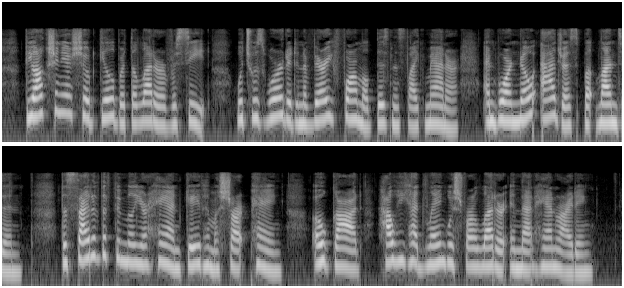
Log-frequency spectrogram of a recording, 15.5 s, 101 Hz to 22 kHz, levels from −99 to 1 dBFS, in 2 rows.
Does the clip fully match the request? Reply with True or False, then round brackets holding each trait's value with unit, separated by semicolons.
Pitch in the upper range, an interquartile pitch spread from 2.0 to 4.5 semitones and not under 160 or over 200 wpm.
True (225 Hz; 3.7 semitones; 180 wpm)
